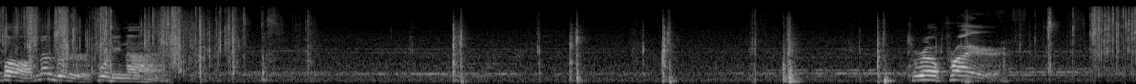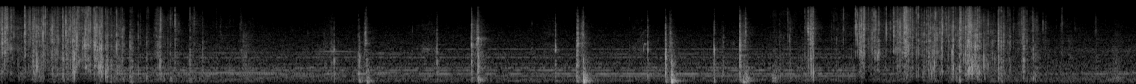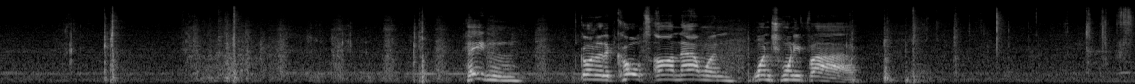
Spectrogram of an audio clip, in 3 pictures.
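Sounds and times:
plastic wrapper tearing and crinkling: 0:00.0 - 0:03.2, 0:10.2 - 0:13.4, 0:19.2 - 0:22.0, 0:33.6 - 0:34.0.

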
